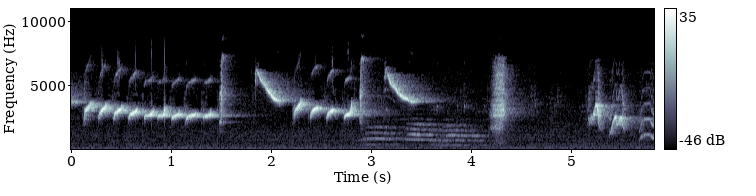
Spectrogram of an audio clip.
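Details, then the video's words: Captive greater green leafbird from Alas Purwo, Banyuwangi, singing after a bath: descending series of sweet whistled notes, repeated phrases, then softer lower whistles and a brief harsh note. "Cucak Ijo Alas Purwo Cerewet"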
